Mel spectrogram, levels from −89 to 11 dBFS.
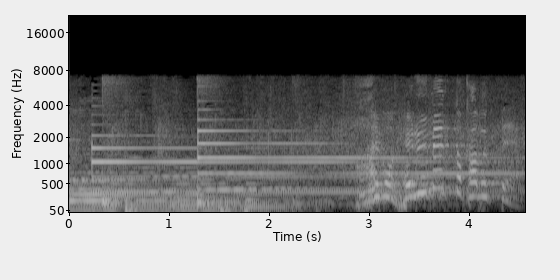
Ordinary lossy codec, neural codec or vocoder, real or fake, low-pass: none; none; real; 7.2 kHz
